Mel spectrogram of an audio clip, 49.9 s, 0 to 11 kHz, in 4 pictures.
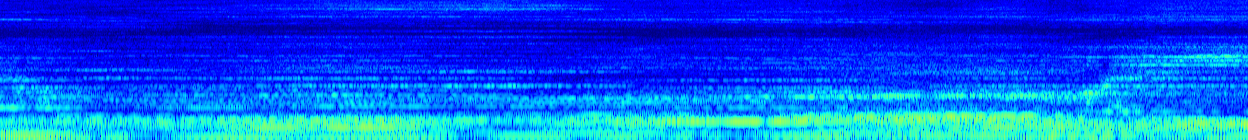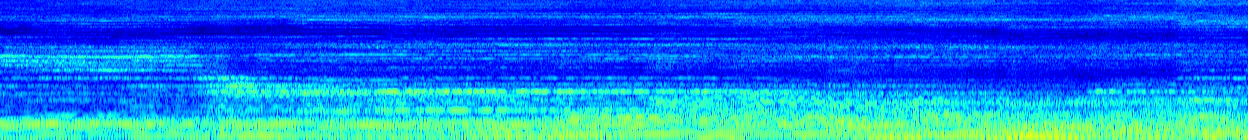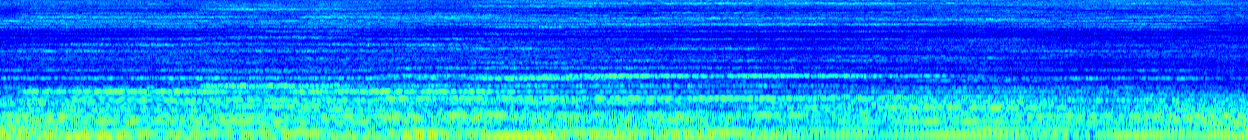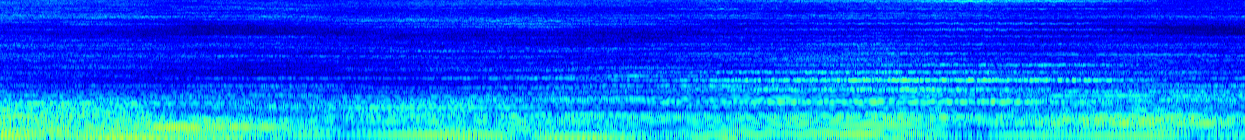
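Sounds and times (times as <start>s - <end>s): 
choir singing: 0.2s - 49.8s.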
